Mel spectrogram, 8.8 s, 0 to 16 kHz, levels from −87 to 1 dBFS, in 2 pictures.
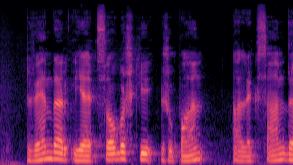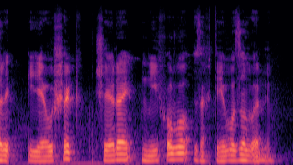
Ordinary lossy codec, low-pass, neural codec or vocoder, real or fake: none; 14.4 kHz; codec, 44.1 kHz, 3.4 kbps, Pupu-Codec; fake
